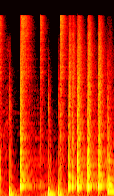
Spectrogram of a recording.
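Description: Acoustic drum kit played in a quick burst: snare and bass drum strokes at about five a second, some with a deep kick-drum thump.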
